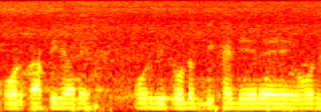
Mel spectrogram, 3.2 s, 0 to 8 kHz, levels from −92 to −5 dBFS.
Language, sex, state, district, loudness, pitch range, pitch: Hindi, male, Gujarat, Gandhinagar, -15 LUFS, 120-125 Hz, 125 Hz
